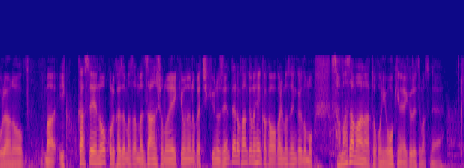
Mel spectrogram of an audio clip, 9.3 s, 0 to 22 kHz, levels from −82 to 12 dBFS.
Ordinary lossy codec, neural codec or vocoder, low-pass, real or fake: none; codec, 16 kHz, 2 kbps, X-Codec, WavLM features, trained on Multilingual LibriSpeech; 5.4 kHz; fake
